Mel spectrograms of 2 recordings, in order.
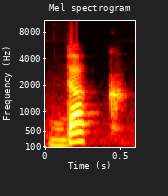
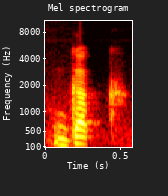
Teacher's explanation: saying duck the child says guk what exactly is happening here the later occurring velar sound ka is influencing the first sound · the later occurring velar sound ka is influencing the first sound. Okay, instead of saying the, which requires moving the place of articulation, the child is staying with velar articulation. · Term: assimilation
